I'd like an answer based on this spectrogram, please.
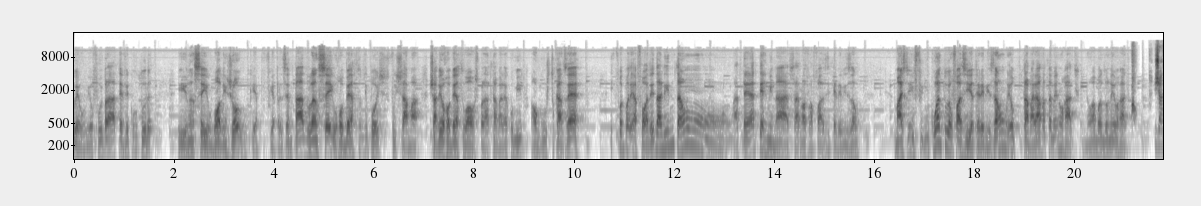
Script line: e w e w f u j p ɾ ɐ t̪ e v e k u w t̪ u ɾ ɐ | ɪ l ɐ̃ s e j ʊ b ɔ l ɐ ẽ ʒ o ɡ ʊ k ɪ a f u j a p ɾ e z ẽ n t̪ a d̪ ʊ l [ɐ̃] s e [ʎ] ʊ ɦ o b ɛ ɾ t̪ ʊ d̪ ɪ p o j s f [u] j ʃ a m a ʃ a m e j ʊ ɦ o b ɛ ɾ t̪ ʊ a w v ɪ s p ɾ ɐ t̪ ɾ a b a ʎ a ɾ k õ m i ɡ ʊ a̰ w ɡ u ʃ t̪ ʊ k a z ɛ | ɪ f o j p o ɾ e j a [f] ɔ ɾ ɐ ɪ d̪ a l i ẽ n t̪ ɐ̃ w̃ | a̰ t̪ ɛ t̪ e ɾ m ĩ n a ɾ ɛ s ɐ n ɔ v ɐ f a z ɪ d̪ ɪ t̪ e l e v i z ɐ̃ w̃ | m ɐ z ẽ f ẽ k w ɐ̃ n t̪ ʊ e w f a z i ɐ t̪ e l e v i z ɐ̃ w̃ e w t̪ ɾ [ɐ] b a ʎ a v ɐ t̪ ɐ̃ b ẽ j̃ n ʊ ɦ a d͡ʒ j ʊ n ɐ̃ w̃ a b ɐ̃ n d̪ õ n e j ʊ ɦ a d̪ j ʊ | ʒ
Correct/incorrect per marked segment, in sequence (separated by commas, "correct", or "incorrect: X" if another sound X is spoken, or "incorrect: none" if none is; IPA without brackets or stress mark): correct, incorrect: j, correct, correct, incorrect: a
